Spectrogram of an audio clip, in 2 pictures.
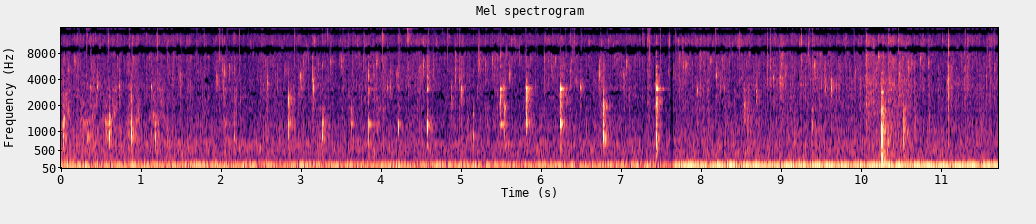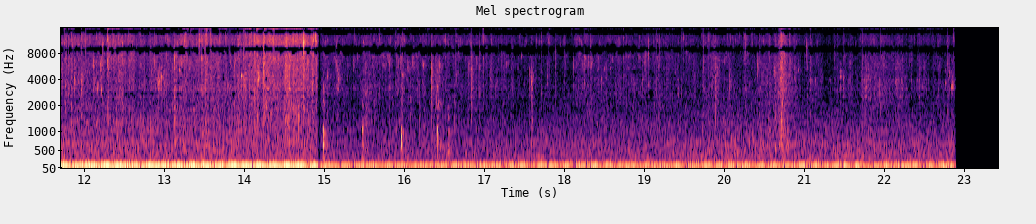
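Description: Slabs of firm tofu sizzling as they pan-fry in shallow oil in a wok, a steady hiss over a low hum. Sharp clicks and taps of a spatula and chopsticks against bowl and pan come often in the first several seconds. The sizzle eases about fifteen seconds in and cuts off abruptly near the end.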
